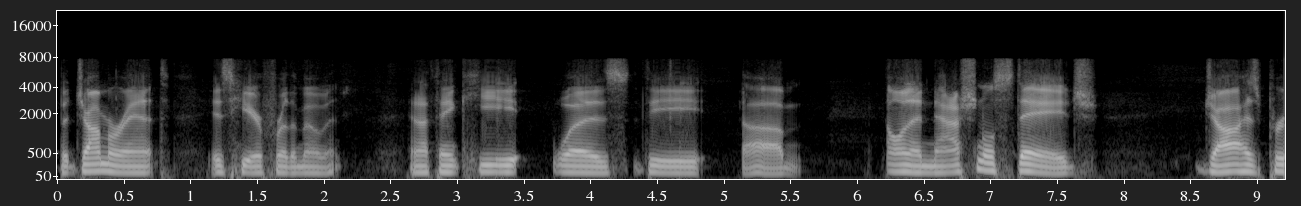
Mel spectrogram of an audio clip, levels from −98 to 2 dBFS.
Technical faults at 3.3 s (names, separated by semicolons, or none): burst of packet loss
